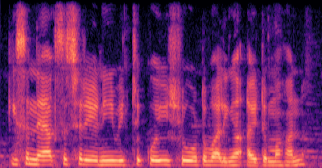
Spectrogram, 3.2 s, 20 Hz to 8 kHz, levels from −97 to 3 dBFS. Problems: background sounds at intervals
